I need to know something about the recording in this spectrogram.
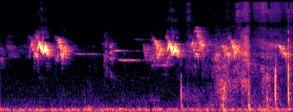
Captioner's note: birds chirping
